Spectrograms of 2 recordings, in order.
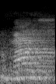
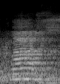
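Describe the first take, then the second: First: It is called at a very high pitch. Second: It is called at a somewhat higher pitch. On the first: This is a third call after being ignored twice. "Yang ketiga langsung tujuh oktav" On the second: This is a second call after being ignored. "nadanya naik setengah oktav"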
